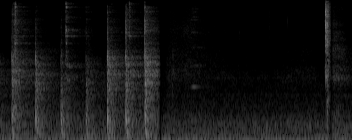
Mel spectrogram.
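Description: A metal fork clinking against a mixing bowl of flour, a quick series of about eight clinks over the first two seconds.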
